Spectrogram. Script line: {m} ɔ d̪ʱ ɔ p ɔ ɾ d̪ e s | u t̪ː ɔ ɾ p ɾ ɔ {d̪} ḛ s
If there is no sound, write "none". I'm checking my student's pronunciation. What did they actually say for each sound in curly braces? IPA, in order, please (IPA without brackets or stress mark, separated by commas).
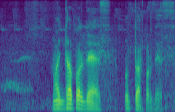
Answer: m, d̪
